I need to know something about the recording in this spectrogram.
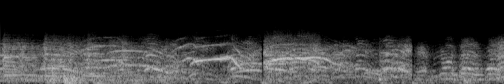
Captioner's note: screams; cheering for fighters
